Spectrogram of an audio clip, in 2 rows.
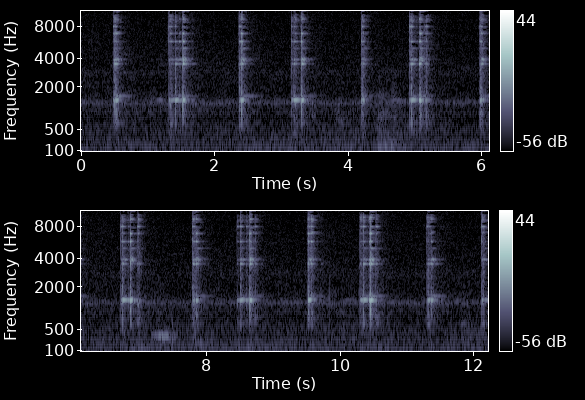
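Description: A porcelain gravy boat is tapped gently with the fingers, giving short, bright clinks with a faint ringing tone around 1.4 kHz. The taps come at an uneven pace, sometimes as quick doubles, separated by quiet pauses.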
